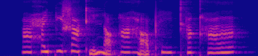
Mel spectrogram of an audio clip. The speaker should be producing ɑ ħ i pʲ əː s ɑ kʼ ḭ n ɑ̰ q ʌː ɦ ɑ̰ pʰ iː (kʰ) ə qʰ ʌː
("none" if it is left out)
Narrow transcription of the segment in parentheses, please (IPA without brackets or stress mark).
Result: kʰ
